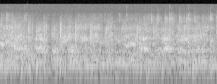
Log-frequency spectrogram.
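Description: Live gospel praise-break music: a boy singing into a microphone, with other voices, over quick, steady hits of tambourines and a hand drum.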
